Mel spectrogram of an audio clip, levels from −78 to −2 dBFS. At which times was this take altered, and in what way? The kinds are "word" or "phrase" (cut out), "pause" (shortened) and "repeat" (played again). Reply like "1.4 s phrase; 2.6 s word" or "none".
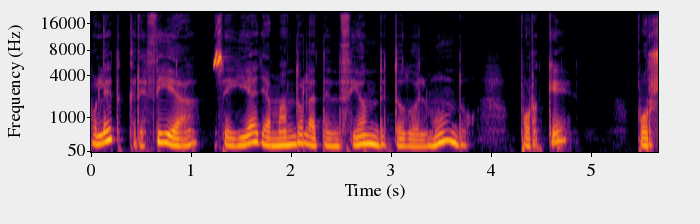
none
